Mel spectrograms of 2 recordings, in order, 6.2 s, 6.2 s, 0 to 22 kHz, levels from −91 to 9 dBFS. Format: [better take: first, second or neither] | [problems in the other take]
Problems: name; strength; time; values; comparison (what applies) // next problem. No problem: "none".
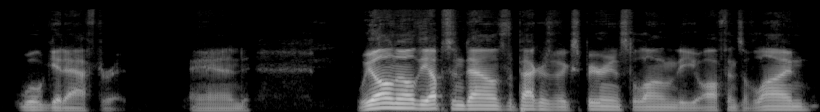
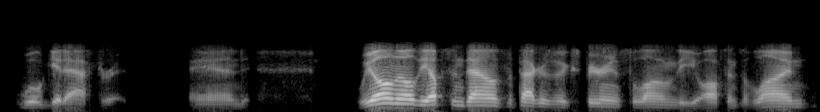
first | phone-call audio; nothing above 3.5 kHz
